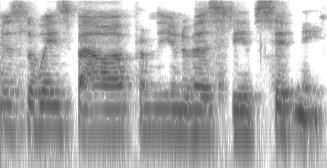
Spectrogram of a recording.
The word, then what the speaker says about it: Bauer: Bauer. Bauer, got it.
